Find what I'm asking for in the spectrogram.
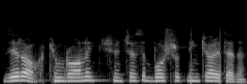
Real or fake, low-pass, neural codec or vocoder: real; 5.4 kHz; none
